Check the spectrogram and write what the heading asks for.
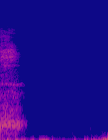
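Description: A man's breathy sigh close to the microphone, dying away about half a second in, followed by near silence with a faint low hum.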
